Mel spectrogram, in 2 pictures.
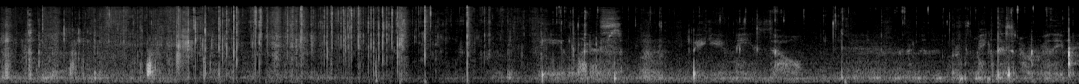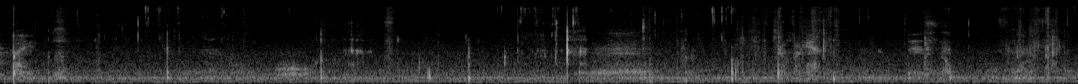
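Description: Crisp lettuce leaves rustle and crunch as hands tear and fold them.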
